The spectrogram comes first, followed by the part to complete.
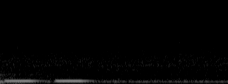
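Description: Two brief, steady low tones at the same pitch, each about a third of a second long, in the first second, then near silence.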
